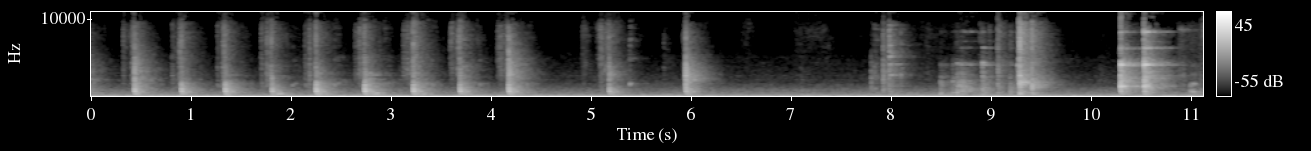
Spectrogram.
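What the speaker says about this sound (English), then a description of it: "then I like to chop them all up" Knife chopping vegetables on a cutting board for salad or spring rolls, a steady run of sharp close taps, then sparser irregular cuts and a few louder knocks near the end, over a constant low hum.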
